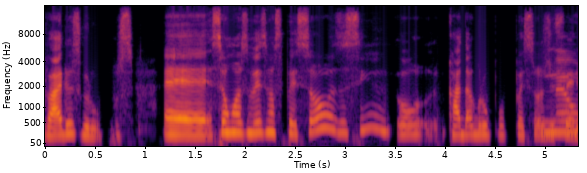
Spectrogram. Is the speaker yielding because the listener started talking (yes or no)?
yes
